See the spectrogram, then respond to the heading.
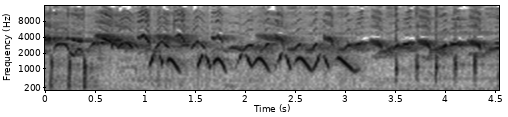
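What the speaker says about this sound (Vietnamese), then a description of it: "chim hót rất là tốt, đặc biệt rất là mau mỏ các bác nhé" A Chinese hwamei (Vietnamese họa mi) songbird with a yellow beak and yellow legs sings loud and close in a rapid, varied run of sweeping whistles, sharp chirps and squawky notes.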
